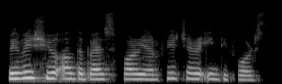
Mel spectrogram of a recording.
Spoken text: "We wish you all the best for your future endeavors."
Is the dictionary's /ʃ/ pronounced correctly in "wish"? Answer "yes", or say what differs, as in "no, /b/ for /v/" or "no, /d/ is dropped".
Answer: yes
